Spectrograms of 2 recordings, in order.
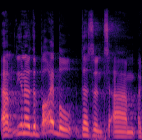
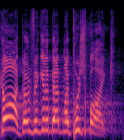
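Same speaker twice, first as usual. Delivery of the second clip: put-on very high, very loud, shrill little-boy shout; 11 semitones higher, 9 dB louder than usual. Telling a joke, a little boy prays and raises his voice, imitating a boy shouting. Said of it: "the little boy raises his voice really loud".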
